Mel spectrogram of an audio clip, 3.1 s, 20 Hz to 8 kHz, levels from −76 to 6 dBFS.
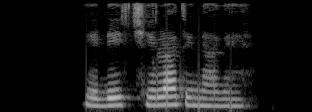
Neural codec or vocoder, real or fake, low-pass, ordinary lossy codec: none; real; 7.2 kHz; Opus, 64 kbps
